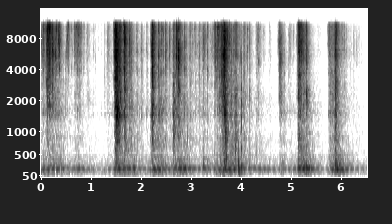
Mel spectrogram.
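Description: Foil Pokémon booster pack being torn open and crinkled by hand, heard as a series of short rustling bursts, the loudest about a second and a half in.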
